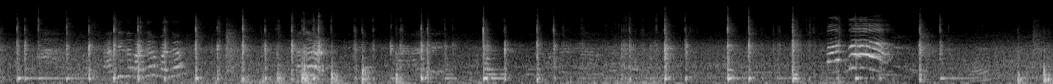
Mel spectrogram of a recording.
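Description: Tabla pair struck by hand in an irregular, unpracticed way: many separate slaps and strokes, some leaving the small drum ringing with a held tone. A child's high voice calls out about a second in and again shortly before the end.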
